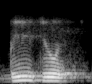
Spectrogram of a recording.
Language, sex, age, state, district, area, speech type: Hindi, male, 18-30, Madhya Pradesh, Jabalpur, urban, conversation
